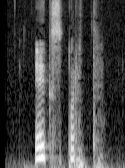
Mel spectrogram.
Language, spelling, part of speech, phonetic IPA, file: Russian, экспорт, noun, [ˈɛkspərt], Ru-экспорт.ogg
- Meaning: export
